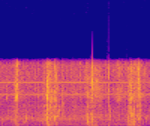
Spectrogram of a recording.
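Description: About four dry knocks and cracks of sticks, roughly half a second apart, as someone moves over and handles the sticks and mud of a beaver lodge.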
